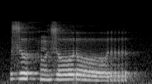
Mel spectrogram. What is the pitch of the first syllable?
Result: high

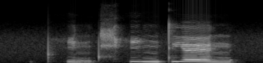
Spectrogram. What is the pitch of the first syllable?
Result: low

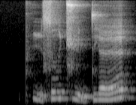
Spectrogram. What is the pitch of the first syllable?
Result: low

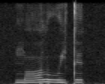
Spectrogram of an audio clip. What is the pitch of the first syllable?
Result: rising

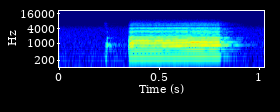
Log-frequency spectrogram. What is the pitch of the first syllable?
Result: rising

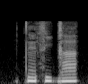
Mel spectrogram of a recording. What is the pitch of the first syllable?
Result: high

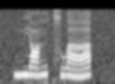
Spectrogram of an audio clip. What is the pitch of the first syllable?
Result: rising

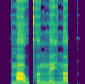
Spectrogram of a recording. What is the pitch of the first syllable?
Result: low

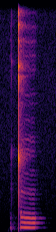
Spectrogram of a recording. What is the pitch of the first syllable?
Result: high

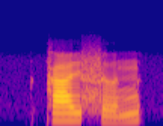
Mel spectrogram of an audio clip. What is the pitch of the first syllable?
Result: high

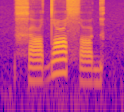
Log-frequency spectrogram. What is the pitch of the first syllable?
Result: low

